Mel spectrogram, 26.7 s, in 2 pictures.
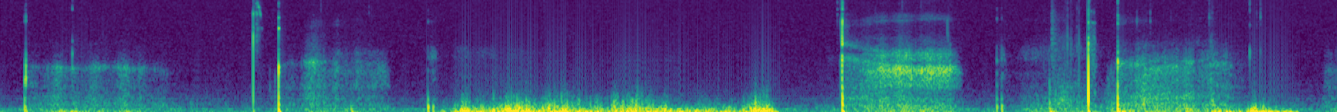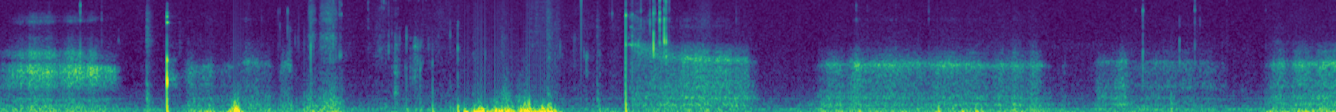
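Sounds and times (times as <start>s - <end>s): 
quiet steady hum: 0.0s - 26.7s
breathing: 0.3s - 1.8s, 2.8s - 5.3s, 8.4s - 12.6s, 13.2s - 16.9s, 19.6s - 26.7s
soft wet mouth clicks and smacks: 2.5s - 3.0s, 15.0s - 15.2s, 17.2s - 18.0s, 19.2s - 20.2s.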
